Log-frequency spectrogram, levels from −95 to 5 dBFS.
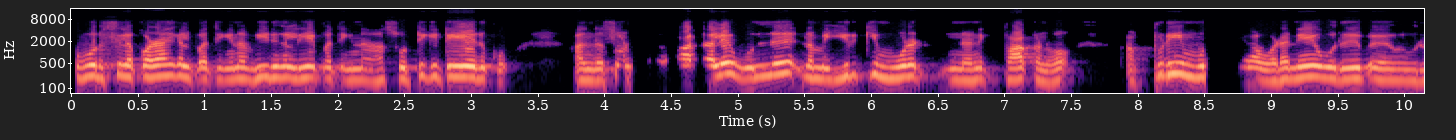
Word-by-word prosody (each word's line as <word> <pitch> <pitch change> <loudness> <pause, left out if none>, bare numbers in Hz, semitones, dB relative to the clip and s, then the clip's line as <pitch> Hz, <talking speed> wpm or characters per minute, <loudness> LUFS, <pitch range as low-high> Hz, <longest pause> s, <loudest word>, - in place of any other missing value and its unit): ஒரு 220 - +5
சில 225 -2 +1
குழாய்கள் 215 0 +2
பாத்தீங்கன்னா, 180 +1 -3
வீடுகள்லயே 200 -1 +2
பாத்தீங்கன்னா 170 -3 -6 0.2
சொட்டிக்கிட்டே 215 - 0
இருக்கும். 380 +1 -7 0.5
அந்த 170 0 -2
சொட்டர 400 -7 -10 0.3
பார்த்தாலே 215 +3 +5 0.2
ஒண்ணு 225 +6 +2 0.2
நம்ம 190 -2 0 0.2
இருக்கி 230 +2 -6
மூட 210 +3 +4 0.4
நெனைக் 175 +1 -6
பாக்கணும். 180 -2 -1 0.5
அப்படி 240 +2 -2 0.2
முடியலயா, 195 -2 -4
உடனே 185 +5 +2
ஒரு 185 -1 +1 0.5
ஒரு 160 -1 -10
200 Hz, 130 wpm, -18 LUFS, 180-220 Hz, 0.5 s, ஒரு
